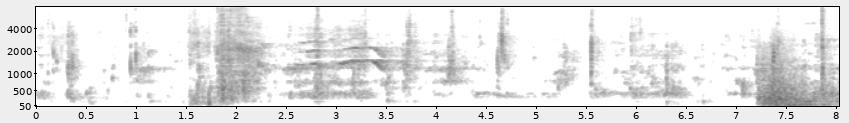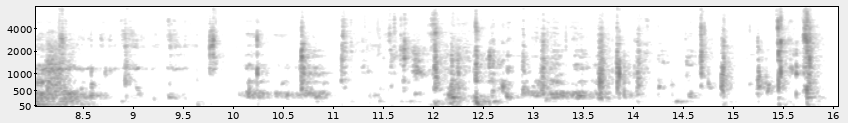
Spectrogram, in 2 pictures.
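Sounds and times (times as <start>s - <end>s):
wet chewing: 0.0s - 7.2s, 7.8s - 16.0s
low hum: 7.2s - 8.7s.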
